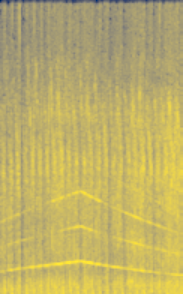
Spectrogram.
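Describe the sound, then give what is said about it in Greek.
Firefighting helicopters drop water over a burning pine forest with a fast, rhythmic thudding rotor beat. A whining turbine tone rises and then falls above it. “Είναι η χαρακτηριστική ήχη από τις επιχειρήσεις σε πλήρη εξέλιξη, εναέρια μέσα, ελικόπτερα τα οποία επιχειρούν και πραγματοποιούν ρήψεις νερού αυτή την ώρα”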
